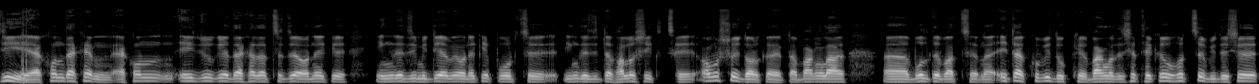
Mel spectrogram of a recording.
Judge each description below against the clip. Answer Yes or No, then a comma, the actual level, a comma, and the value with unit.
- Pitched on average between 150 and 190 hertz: No, low, 135 Hz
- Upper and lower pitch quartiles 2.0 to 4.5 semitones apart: Yes, average, 2.7 semitones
